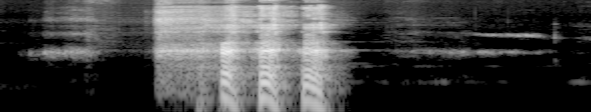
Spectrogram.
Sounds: Laughter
